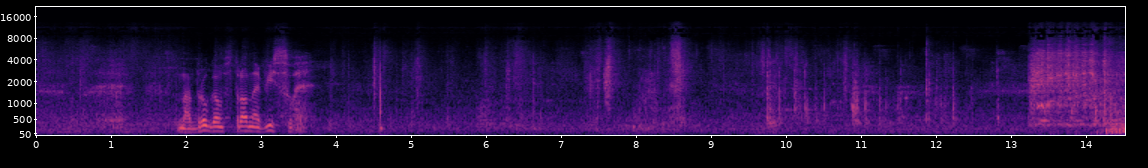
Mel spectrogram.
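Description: A scooter rattles over rough, bumpy ground.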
